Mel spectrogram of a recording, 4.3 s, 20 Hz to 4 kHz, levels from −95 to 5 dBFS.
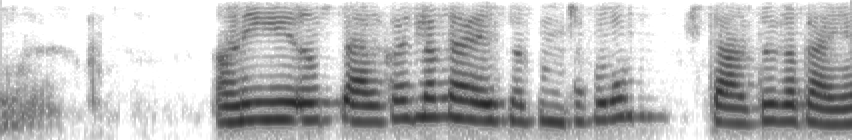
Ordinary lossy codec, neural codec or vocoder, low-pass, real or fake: Opus, 24 kbps; codec, 16 kHz, 4.8 kbps, FACodec; 3.6 kHz; fake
